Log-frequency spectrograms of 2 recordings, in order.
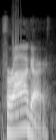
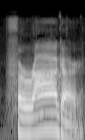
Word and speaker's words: farrago: Farrago. Farrago. Notice where the emphasis is. Second syllable.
